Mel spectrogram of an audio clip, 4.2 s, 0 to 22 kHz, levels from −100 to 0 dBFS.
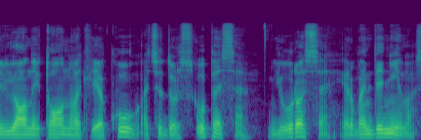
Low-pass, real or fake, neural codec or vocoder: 10.8 kHz; fake; codec, 44.1 kHz, 7.8 kbps, Pupu-Codec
